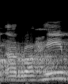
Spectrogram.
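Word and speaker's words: ٱلرَّحِيمِ: The Ra in Ar-Rahim is read lightly because it is preceded by a kasra.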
